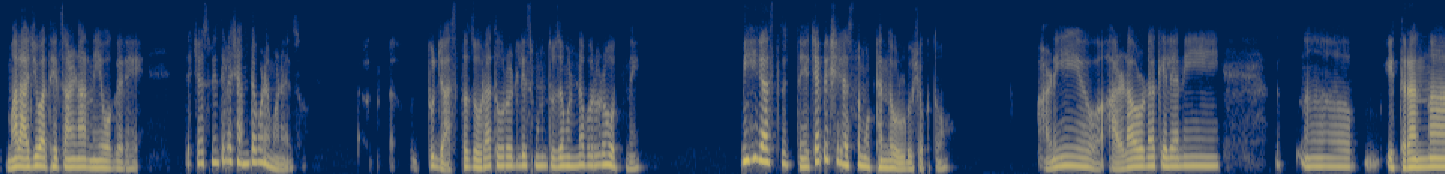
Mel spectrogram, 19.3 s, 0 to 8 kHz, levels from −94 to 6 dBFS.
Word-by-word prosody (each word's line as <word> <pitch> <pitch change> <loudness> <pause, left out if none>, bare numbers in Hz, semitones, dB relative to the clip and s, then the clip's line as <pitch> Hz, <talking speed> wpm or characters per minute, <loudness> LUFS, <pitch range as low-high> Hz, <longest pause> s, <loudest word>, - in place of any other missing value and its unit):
मला 140 +1 +5
अजिबात 145 +2 +3
हे 140 - +3
चालणार 135 0 +2
नाही," 125 0 +1
वगैरे. 115 -2 -3 0.7
त्याच्यावर 195 -1 -6
मी - - +2
तिला 225 0 -2
शांतपणे 210 0 +1
म्हणायचो. 115 +3 -7 1.7
"तू 155 - +1
जास्त 100 +7 -4
जोरात 140 +4 0
ओरडलीस 155 +1 0
म्हणून 155 -1 0
तुझं 145 0 +1
म्हणणं 155 +1 +1
बरोबर 160 +2 -2
होत 155 -8 +2
नाही." 105 +2 -8 1.4
मी 245 - +9
ही 280 +3 +2
जास्त, 225 -2 +6 0.3
ह्याच्यापेक्षा 225 - +1
जास्त 165 -3 0
मोठ्यांदा 125 -4 +1
ओरडू 105 -2 0
शकतो. 105 +3 -9 1.3
आणि 150 +6 0
अ, 130 -7 -2 0.2
आरडाओरडा 140 +8 +2
केल्याने, 150 +1 0 1.2
अ 145 -1 -2 0.6
इतरांना 130 +2 +4
145 Hz, 110 wpm, -23 LUFS, 125-155 Hz, 1.7 s, मी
